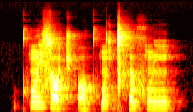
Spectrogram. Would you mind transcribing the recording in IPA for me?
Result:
kʷʰ ə̃˦ i̯ z ɔ˨ t͡ʃʼ ɔ˨ kʷʰ ə̃˦˨ ǀʰ ə˦ xʷ ĩ˦

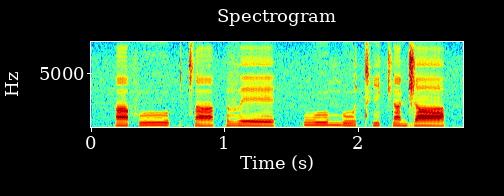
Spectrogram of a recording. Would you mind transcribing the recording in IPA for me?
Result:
ã˨ f uː˦ | t͡s ã˨ | v eː˨ | w uː˦ ŋ uː˨ tʰ i˨ t͡ʃ ã˨ d͡ʒ aː˨

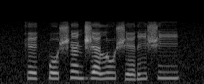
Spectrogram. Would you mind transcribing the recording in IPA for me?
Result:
k e˧ k͡p o˧ ʃ ɛ̃˦ d͡ʒ ɛ˦˨ l u˧ ʃ e˨ ɾ i˧ ʃ i˦

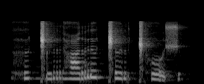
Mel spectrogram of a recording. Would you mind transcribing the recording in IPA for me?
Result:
h ɯ ɡ͡ǁ ɯ r ɦ ɑ r ɯ ǁ ɯ r ǁʰ o ʃ

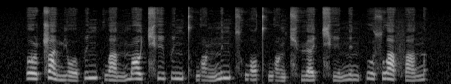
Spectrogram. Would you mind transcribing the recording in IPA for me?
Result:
ɤ˥ ʈ͡ʂ a˥˩ ɪ̯ m j o˨˩ ʊ̯ p i˥ ŋ k w a˨˩ n m ɑ˥ ʊ̯ t͡ɕʰ i˥ p i˥ ŋ t̪ʰ w ɑ˨˩ ŋ n̪ i˥ ŋ t͡sʰ w ɔ˧˥ t̪ʰ w ɑ˨˩ ŋ t͡ɕʰ ɥ ɛ˧˥ t͡ɕʰ i˨˩ n̪ i˥˧ n p u˥˧ s w ä˥˩ f a˧˥ n

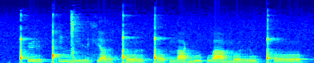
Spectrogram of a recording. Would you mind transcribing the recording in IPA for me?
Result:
ǃʰ ʏ r ǃʰ i ŋ͡ǀ i r xʲ a r ǃ o r ǃ o ʔ n a ɡ u ʔ w a m o r u ǃʰ o

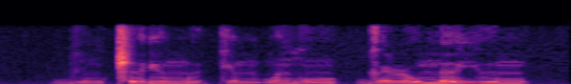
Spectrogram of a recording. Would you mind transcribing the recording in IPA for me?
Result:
b i˨ m ǁ ɨ˦ ɾʲ ɨ˦ m ɨ˨ kʲ ə˨ m b ə̃˦ ɡ ũ˨ | ɡ ɨ˨ ɭ u˦ m ɾ ɘ˨ j ɨ˦ m

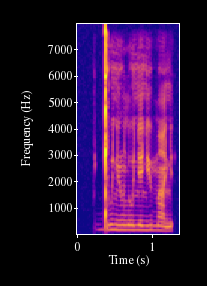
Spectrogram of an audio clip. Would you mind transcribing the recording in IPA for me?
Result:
ɡ͡ǃ u lʲ ũ l u lʲ a lʲ ʉ m ã lʲ

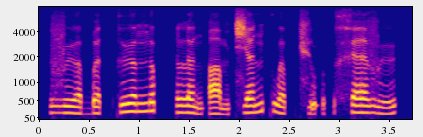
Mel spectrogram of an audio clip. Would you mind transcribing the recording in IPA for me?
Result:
v ɨ˨˩ ə̯ ɓ ə˨˩ t̚ k ɨ˧ ə̯ ŋ ə˦˥ p̚ | l ə˧˩ n ʔ a˧˩ m t͡ɕ ɛ˨˦ n k w ə˨˩ p̚ t͡ɕ ṵ˧˨ ʔ | x ɛ˧ v ɨ˨˦

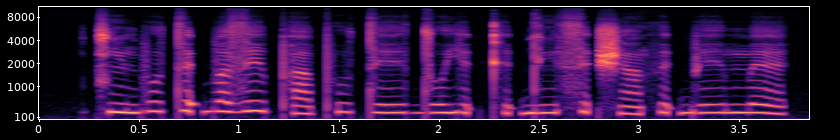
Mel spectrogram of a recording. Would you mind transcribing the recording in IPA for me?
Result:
t͡ɕ ĩ˨ b o˦˨ ʊ̯ t ɛ˦ ʔ b ä˦˨ z e˦˨ ɪ̯ pʰ ä˨ pʰ u˦˨ t e˦ ɪ̯ d o˦ j ɪ˦ ʔ kʰ ɪ˦ ʔ d ĩ˦ sʰ ɪ˦ ʔ ʃ ã˨ θ ɪ˦ ʔ b e˦ ɪ̯ m ɛ˦˨

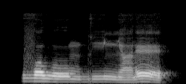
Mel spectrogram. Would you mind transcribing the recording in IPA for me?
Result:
v ɔ˦ w oː˧ m b iː˧ ɲ ã˧ ɾ ɛ˦˨

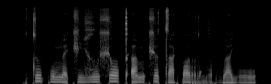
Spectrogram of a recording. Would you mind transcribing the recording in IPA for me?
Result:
t u˦ p u˨ m ɛ˨ t͡ʃ i˨ ɣ uː˦ ʃ oː˦ kʼ a˨˦ m t͡ʃ ʊ˦ t a˨ k͡p ɔ˦ r ɡʷ a˨ ɡ͡b a˨ j uː˨

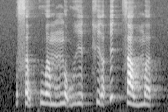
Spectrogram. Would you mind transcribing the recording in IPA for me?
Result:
s ə̰˧˨ w k w ə˨˩ m ŋ o̰˧˨ w ɣ i˨˩ t̚ x ḭ˧˨ ə̯ ʔ i˦˥ k̚ s a˨˩ w m ə˨˩ t̚

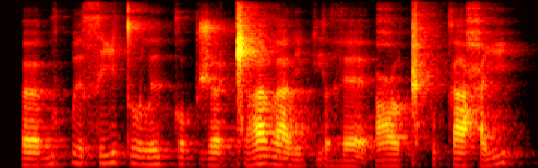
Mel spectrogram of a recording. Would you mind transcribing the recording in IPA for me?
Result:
œ ɡ u k͡p ɨ s i t u l ɨ k o k ʒ œ ɡ͡ǁ a ð a l i k j ə ɦ ɛ | ʕ o ǁʰ u k a ħ i

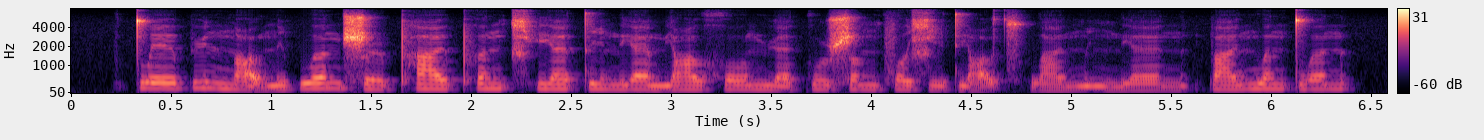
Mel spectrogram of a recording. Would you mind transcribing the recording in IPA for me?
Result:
t̪ w e˥ ɪ̯ p y˥˩ n n̪ ɑ̰˨˩ ʊ̯ n̪ i˦ p w ə˥ n ʂ ɻ̩˧˥ pʰ a˥ ɪ̯ pʰ ə˥ n t͡ɕʰ j ɛ˥ t̪ i˥˧ n̪ j ɛ˥˩ m j ɑ˥ ʊ̯ x o˥ ʊ̯ m ɥ ɛ˧˥ k u˥ ʂ ɤ˥ ŋ f ɤ˥ ɕ i˧˥ t̪ j ɑ̰˨˩ ʊ̯ t͡sʰ w a˧˥ ɪ̯ m i˥˩ ŋ n̪ j ɛ˥ n | p a˧˥ ɪ̯ n̪ w ə˥˩ n t̪ w ə˥ n

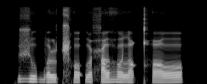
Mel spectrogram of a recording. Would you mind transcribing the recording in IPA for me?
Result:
ʒ u b ʌ ɹ ʈ͡ʂʰ ɔ ʔ u ħ ʌ ɦ ɔ l ɔ qʰ ɔ

